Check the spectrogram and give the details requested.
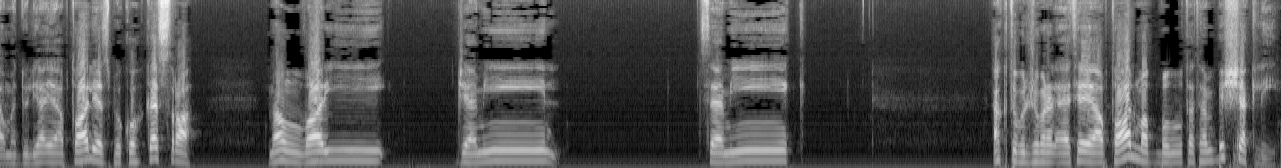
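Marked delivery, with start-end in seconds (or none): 2.7-8.1 منظري، جميل، سميك with the long i stretched slowly; long vowels drawn out. Shown as a demonstration. Teacher stretches ya madd words for pupils. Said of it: "كلمات تحوي مدا بالياء".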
